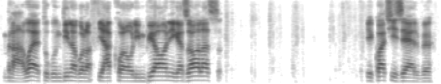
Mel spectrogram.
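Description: A man's voice: mid-range voice, steady tone, a little slow, a bit bright, clean tone. A man with an Italian accent giving casual, sarcastic live commentary on a game he is playing, swearing freely and talking back at the characters. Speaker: gaming streamer.

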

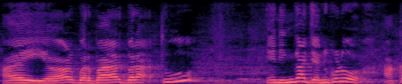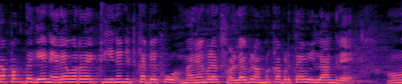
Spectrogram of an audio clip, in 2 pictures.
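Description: A woman's voice: on the high side, a little hiss or hum, natural voice. A woman voicing a quarrelsome homeowner in a cartoon comedy, scolding and cursing her neighbours. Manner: scolding, shouting curses at neighbours.

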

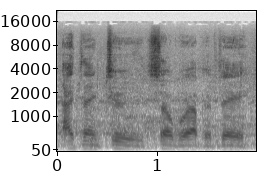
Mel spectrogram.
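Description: A man's voice: sits low, steady tone, normal speed, crowd noise. A middle-aged man talking off the cuff as an airline supervisor, explaining a situation. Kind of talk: spontaneous explanatory talk. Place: large indoor airport gate. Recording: airport gate, loud music behind.

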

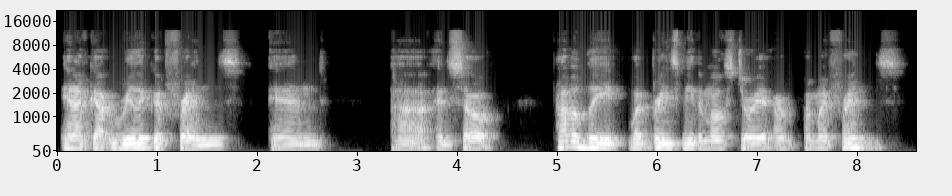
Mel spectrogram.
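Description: A man's voice: on the low side, fairly even intonation, slow, vocal fry, reverberant. A man, a guest in a casual interview, tells personal stories with many fillers and restarts.

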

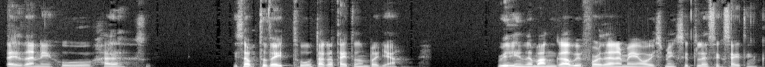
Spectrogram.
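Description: Smooth-voiced man. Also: mid-range voice, monotone, brisk, a little mellow. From Chile. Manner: laid-back, hesitant with many fillers. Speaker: game developer. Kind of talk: casual live-stream chat.

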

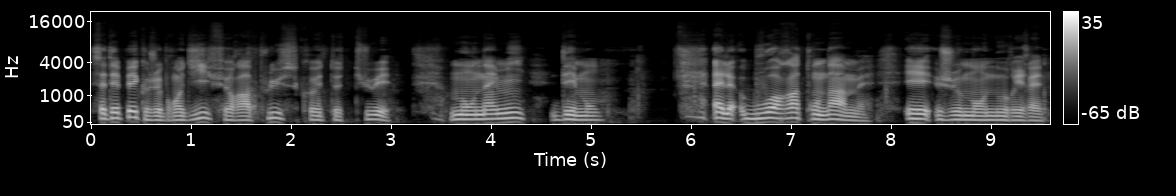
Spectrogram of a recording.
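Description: A man's voice: mid-range voice, slow, clean tone, dull audio, lightly acted. A man doing Elric, haughty albino sorcerer prince. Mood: menacing. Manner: threatening, haughty declarations. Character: proud albino sorcerer prince, cold and menacing.

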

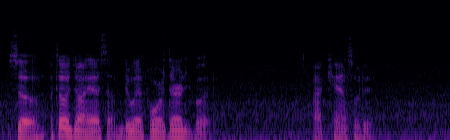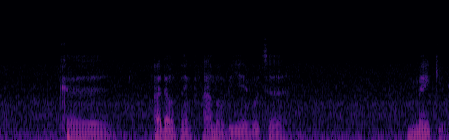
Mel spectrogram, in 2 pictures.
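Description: Male trucker, vlog to camera, gravelly texture, chill slangy delivery, noisy cab behind. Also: medium pitch, dull audio. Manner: laid-back, slangy, chatty. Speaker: truck driver. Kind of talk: casual vlog talk to camera. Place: inside a truck cab at a warehouse.

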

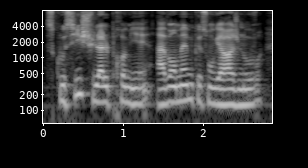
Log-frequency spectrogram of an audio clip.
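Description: A man's voice: mid-range voice, level tone, fairly quick, darkish tone. Man reading a casual first-person novel. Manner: casual slangy storytelling. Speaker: audiobook reader.

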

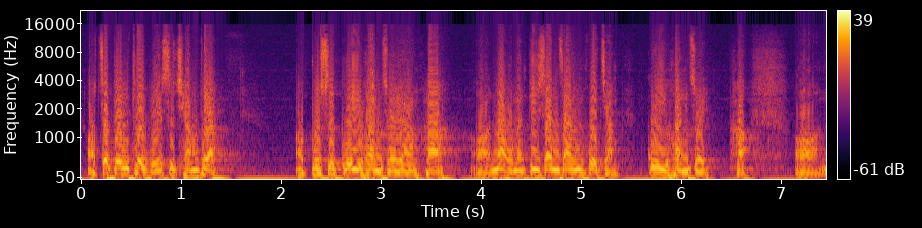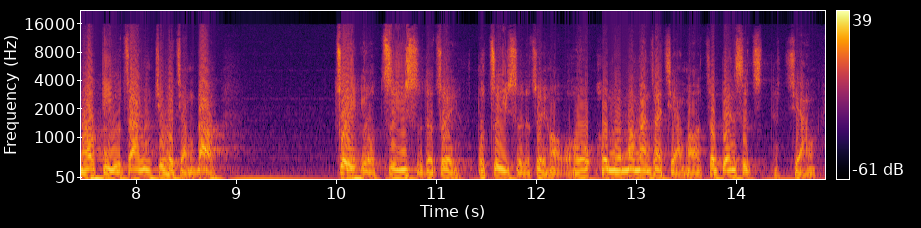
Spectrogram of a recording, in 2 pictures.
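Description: A man preaching a sermon, animated and full of small fillers. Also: fairly low pitch, a little fast, husky, poor audio.

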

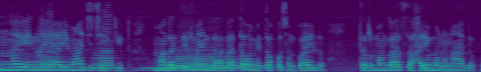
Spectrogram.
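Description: A woman's voice: sits high, flat delivery, a little fast, crowd noise. A young woman playing a defensive, pleading daughter-in-law in a home drama.

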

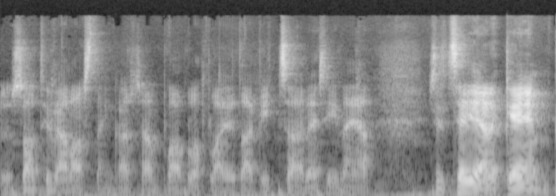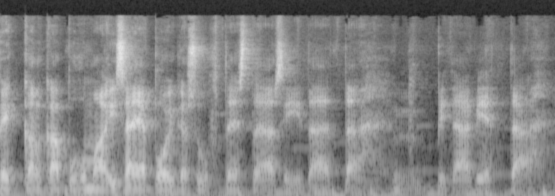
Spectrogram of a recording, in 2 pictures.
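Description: A man casually retelling a cartoon film from memory, animated and quick to slip into voices. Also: low-pitched, soft background music. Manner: animated, breaks into voices and laughter. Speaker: YouTuber.

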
